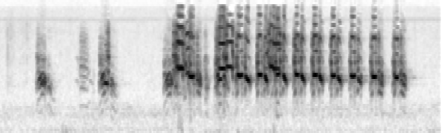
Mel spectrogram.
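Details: Partridge call, used to lure birds when catching partridges: a few hesitant harsh notes, then an accelerating burst of loud, rasping double notes. It ends in an even series, about four per second.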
